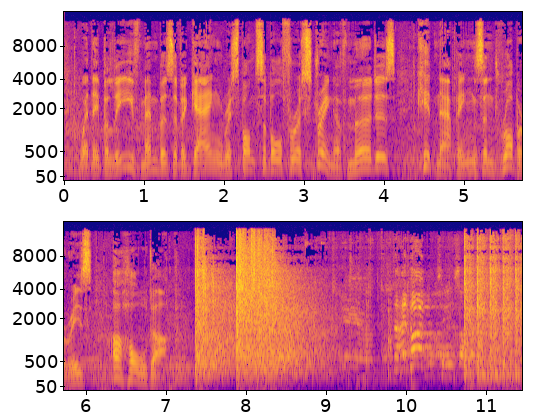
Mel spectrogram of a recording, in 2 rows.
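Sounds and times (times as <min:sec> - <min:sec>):
speech: 0:00.2 - 0:07.3
gunfire exchanged during police raid: 0:07.3 - 0:09.2, 0:10.7 - 0:11.4.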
